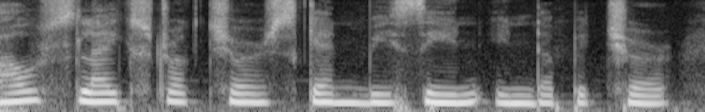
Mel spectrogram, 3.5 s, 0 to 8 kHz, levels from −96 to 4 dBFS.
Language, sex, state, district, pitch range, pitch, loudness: English, female, Assam, Kamrup Metropolitan, 175-195 Hz, 180 Hz, -15 LUFS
